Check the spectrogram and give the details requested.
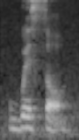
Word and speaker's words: whistle: vowel examples about fitness there are some words that are just written with a silent T for example Christmas whistle mortgage these unfortunately just need to be learned there is one case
